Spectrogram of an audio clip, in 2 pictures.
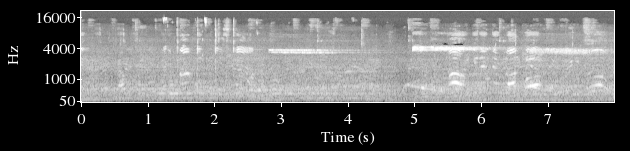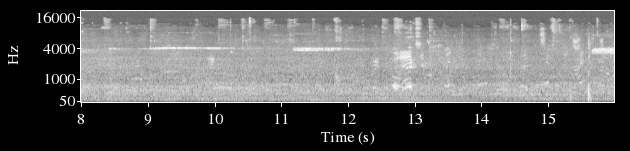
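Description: Wrestling arena ambience: scattered distant shouts from coaches and spectators, a few long high steady tones, and occasional thuds from the mats.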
